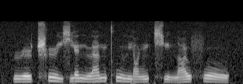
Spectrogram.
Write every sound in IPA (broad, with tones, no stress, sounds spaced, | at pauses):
ɻ ɻ̩˧˥ ʈ͡ʂʰ ɻ̩˥˩ i˩ ɕ j ɛ˥˩ n l a˥ n kʰ u˥˩ l j ɑ˧˥ ŋ t͡ɕʰ i˨˩ n ɑ˥ ʊ̯ f o˥˩ ʊ̯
